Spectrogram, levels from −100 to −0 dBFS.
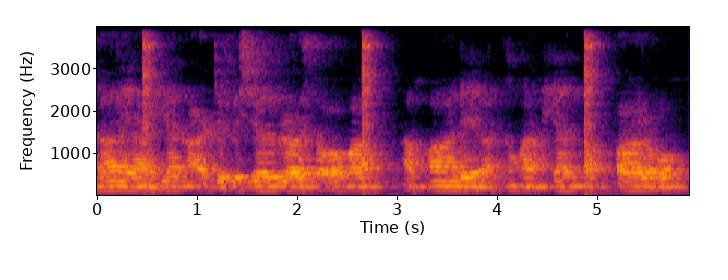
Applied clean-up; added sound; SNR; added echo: none; Hi-hat; 12 dB; reverberation time 1.2 s.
